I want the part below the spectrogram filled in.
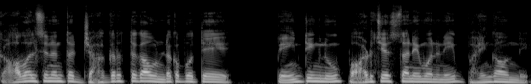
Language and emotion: Telugu, fearful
